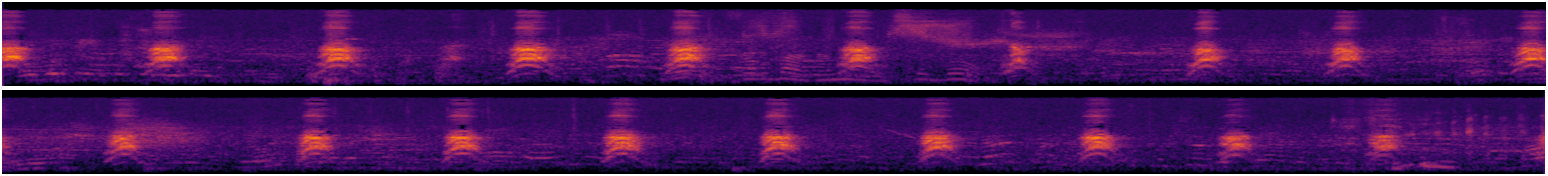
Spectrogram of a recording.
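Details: Meerkat (Suricata suricatta), call.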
